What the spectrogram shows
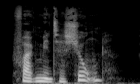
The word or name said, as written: fragmentere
